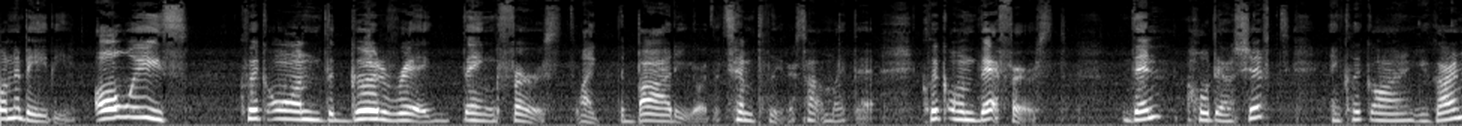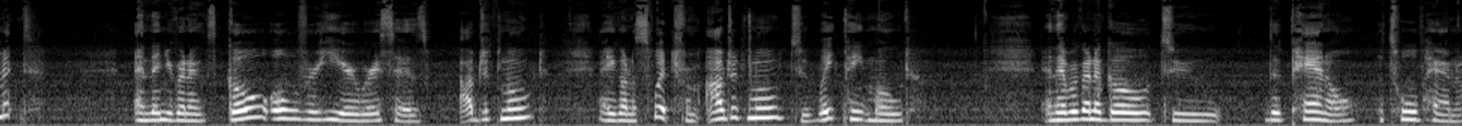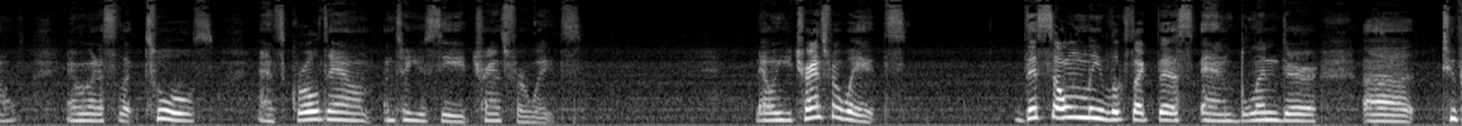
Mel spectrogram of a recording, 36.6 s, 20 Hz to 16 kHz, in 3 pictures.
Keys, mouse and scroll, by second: 0.3 right click, 12.2 shift+right click, 17.1 click, 19.8 click, 24.3 click, 25.6 click, 26.5-28.7 scroll down 9, 29.0 click.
